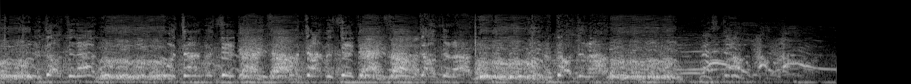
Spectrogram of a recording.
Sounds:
Speech

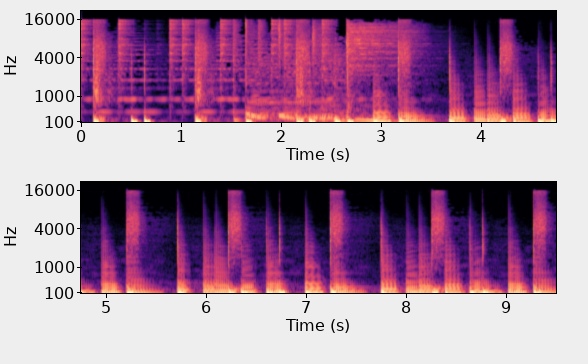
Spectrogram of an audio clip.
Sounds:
Music, Funk, Jazz

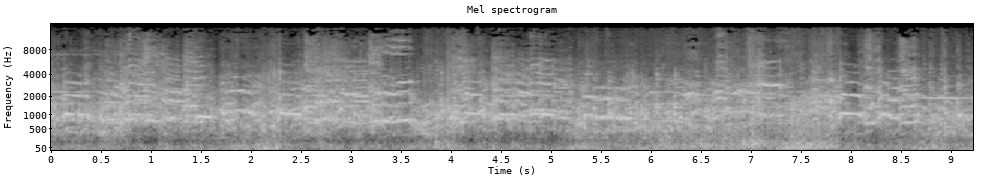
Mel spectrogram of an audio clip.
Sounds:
rooster

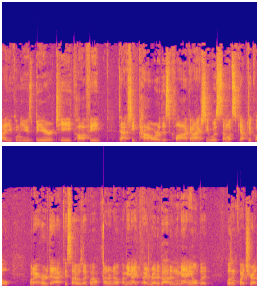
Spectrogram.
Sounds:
Speech

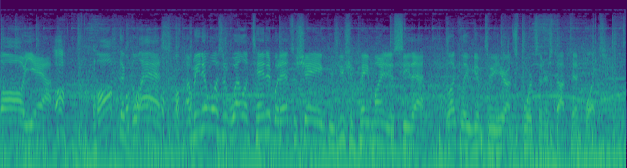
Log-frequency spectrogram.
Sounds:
Speech, Music

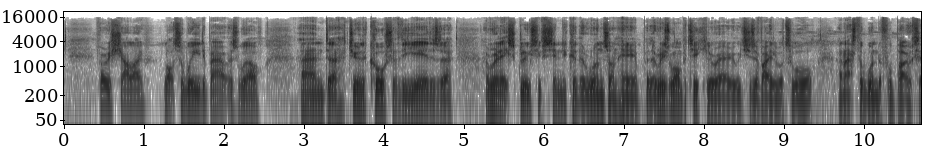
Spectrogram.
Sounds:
Speech

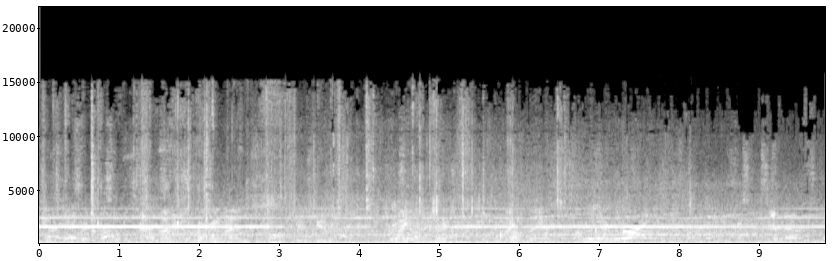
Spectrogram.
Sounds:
Speech

